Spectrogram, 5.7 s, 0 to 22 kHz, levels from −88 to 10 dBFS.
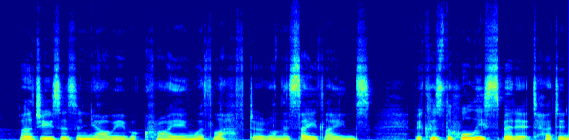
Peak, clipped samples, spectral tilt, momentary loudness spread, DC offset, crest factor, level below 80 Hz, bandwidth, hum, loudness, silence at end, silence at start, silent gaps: -14 dBFS; under 0.1%; -5.5 dB/octave; 11 LU; under 0.1%; 16 dB; -60 dBFS; 19 kHz; none; -31 LUFS; 0 s; 0.2 s; none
